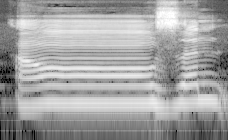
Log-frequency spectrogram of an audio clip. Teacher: حمزہ نون زبر ان، زا زبر زا، یہاں زا آ رہی ہے نون ساکن کے بعد، تو یہاں پر ہم اخفا کریں گے، نون کی آواز کو بس چھپائیں گے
